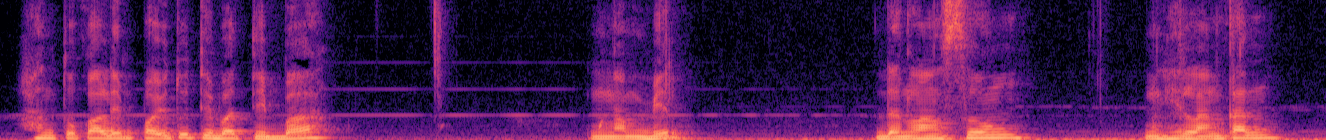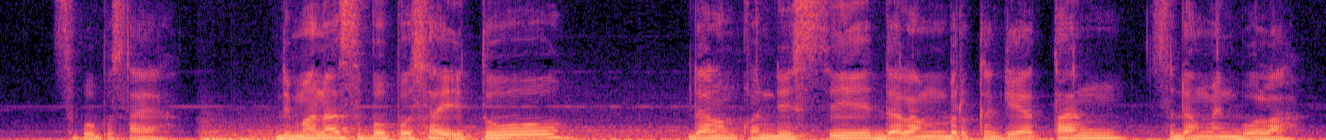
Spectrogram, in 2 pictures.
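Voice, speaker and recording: A man in his twenties from South Sulawesi, telling a horror story in a relaxed, unhurried way with many pauses. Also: mid-range voice. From South Sulawesi, Indonesia. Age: 20s. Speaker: guest storyteller.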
